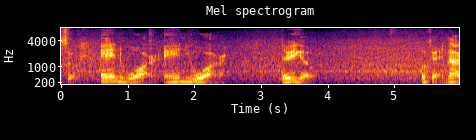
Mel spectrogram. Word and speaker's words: Anuar: So, Anuar. There you go. Okay, now I gotta go. GoPro, stop recording. GoPro, stop recording. Anuar.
